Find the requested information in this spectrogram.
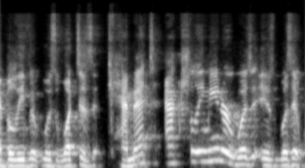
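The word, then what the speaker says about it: km: So when we're saying kem, we're assuming a kind of short E between the K and the M, but really what we just have is K and M, but we pronounce it as kem for convenience sake.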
